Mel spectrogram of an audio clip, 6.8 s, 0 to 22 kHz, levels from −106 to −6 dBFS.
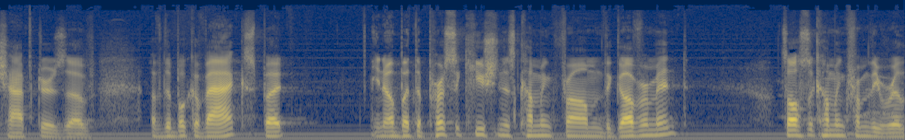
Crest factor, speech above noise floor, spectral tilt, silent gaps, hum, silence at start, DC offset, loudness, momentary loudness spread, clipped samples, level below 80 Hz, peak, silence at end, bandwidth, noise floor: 24 dB; 24 dB; -4 dB/octave; none; none; 0 s; under 0.1%; -32 LUFS; 16 LU; under 0.1%; -60 dBFS; -10 dBFS; 0 s; 18.5 kHz; -57 dBFS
